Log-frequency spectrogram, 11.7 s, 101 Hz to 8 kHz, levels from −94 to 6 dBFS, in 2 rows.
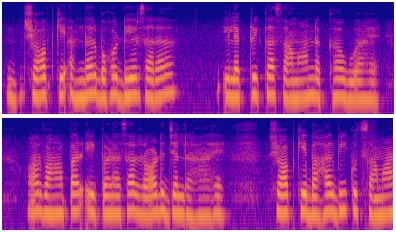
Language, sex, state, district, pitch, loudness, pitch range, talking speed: Hindi, female, Jharkhand, Jamtara, 200 Hz, -25 LUFS, 190-215 Hz, 145 wpm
